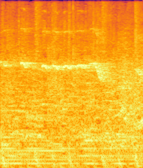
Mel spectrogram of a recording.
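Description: Loud dance music playing, with a long held high note running through it that steps slightly lower about one and a half seconds in.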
